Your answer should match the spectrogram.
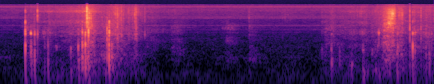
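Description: A run of light clicks and taps as objects are handled on a desk, then a short quiet stretch and a few more small taps near the end.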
